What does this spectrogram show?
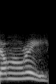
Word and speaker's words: Henri: He pronounces it Henri.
